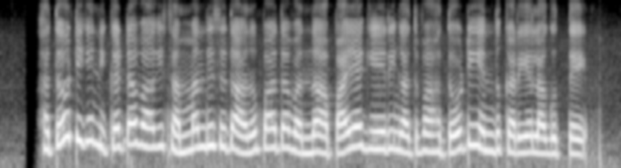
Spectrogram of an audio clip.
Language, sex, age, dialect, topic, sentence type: Kannada, female, 18-24, Mysore Kannada, banking, statement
